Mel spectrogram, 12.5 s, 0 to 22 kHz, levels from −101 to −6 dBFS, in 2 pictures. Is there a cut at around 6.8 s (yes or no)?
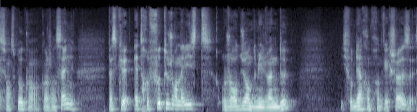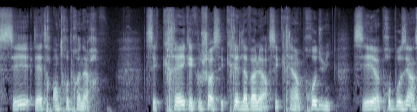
yes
